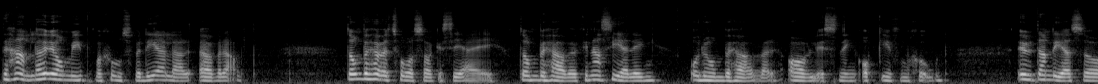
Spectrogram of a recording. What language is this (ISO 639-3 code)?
swe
